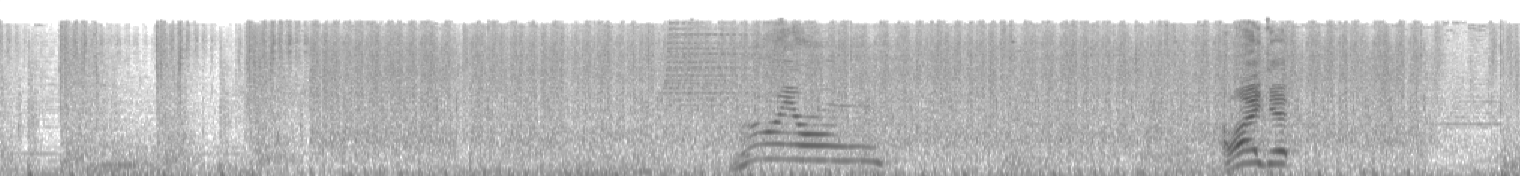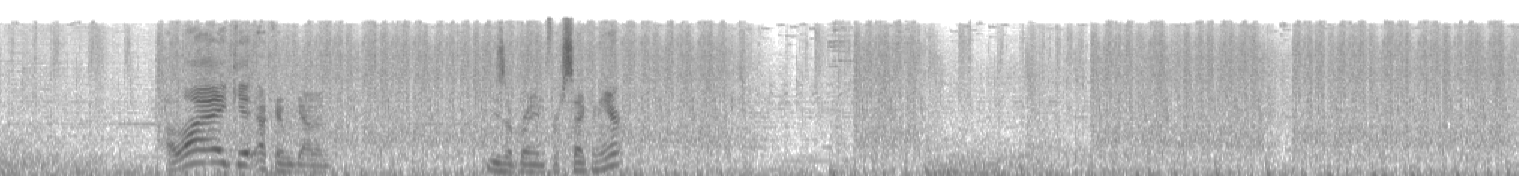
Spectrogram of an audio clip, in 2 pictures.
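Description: Video game guns fire rapidly.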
